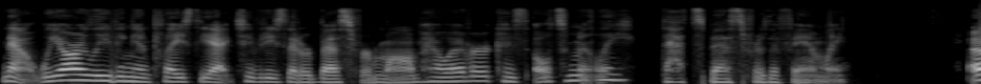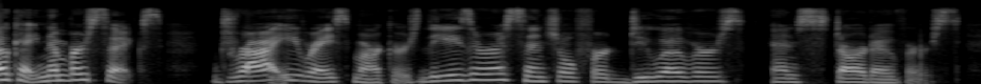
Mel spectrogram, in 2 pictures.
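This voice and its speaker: A woman's voice: lowish voice, expressive, moderate pace, gravelly, no echo, studio quality. A woman, hosting a solo podcast and talking through a numbered list with faith asides. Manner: warm list-style reflection with faith asides. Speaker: podcast host. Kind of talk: scripted solo podcast talk.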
